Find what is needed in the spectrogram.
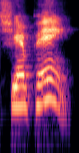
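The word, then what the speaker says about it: Champagnie: had trouble saying chump how do you pronounce it but it's champagne champagne uh he's a rookie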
